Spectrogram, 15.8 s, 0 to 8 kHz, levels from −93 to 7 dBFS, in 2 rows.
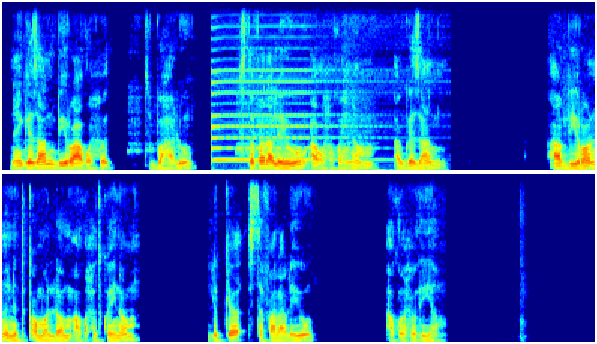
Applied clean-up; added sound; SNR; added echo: none; Keyboard (musical); 10 dB; none.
